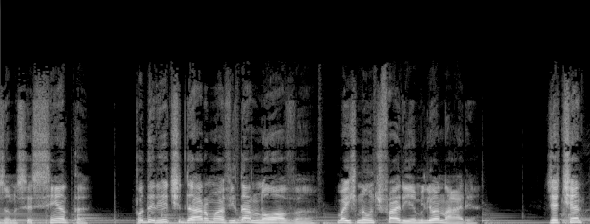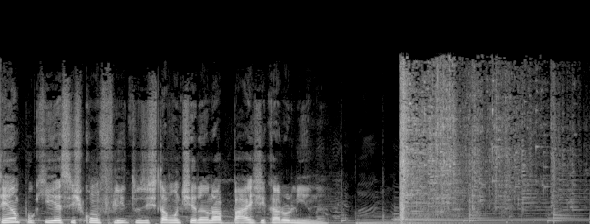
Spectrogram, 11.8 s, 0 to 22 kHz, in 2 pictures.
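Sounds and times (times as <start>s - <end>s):
speech: 0.0s - 4.9s, 5.5s - 9.3s
falling glass shards tinkling: 9.9s - 11.7s
window pane of a house shattering: 9.9s - 11.7s.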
